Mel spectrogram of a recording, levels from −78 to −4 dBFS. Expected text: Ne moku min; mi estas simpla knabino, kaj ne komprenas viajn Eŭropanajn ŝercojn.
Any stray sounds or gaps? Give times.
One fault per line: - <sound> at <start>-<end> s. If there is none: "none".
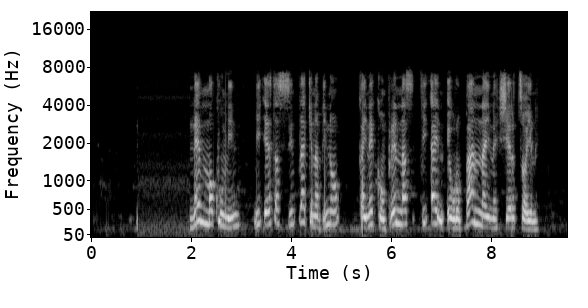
none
